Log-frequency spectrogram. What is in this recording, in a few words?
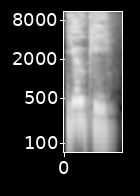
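"yogi", British English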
